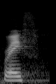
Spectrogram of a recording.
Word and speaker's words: Ralph: Rafe. It's pronounced Rafe.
